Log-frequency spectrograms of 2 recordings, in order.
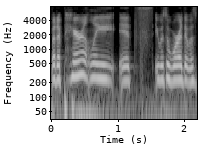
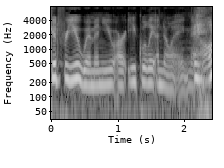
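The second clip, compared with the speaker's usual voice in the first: ordinary talk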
